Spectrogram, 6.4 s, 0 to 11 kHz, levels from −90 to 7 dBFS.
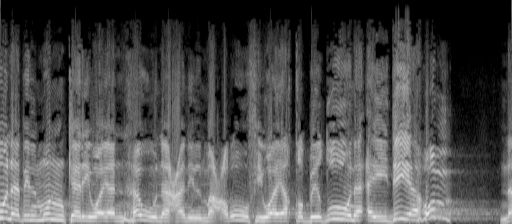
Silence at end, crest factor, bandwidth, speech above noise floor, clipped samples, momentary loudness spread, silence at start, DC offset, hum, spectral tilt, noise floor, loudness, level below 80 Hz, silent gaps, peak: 0 s; 10 dB; 9.6 kHz; 26 dB; under 0.1%; 4 LU; 0 s; under 0.1%; none; -5 dB/octave; -36 dBFS; -10 LUFS; -50 dBFS; none; 0 dBFS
